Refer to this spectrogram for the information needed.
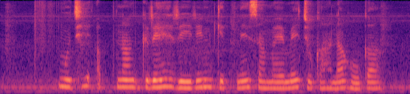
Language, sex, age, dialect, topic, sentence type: Hindi, female, 18-24, Marwari Dhudhari, banking, question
